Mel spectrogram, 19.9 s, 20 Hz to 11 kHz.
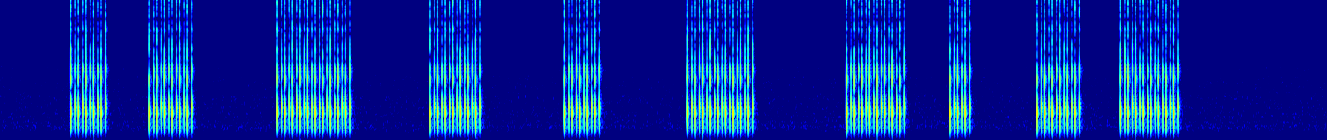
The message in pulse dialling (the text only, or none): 5 6 0 7 5 9 8 3 6 8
